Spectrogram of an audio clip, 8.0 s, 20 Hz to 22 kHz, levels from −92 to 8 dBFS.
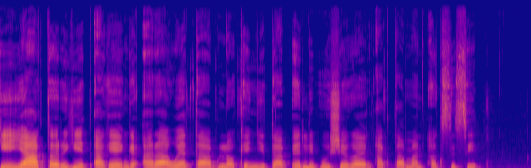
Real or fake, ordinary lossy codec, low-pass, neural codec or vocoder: real; none; none; none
